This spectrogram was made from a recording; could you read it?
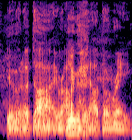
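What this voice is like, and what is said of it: Gruff old boxing trainer voice. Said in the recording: “why did you start talking like that? ... You sound like Rocky's old trainer or some shit.”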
